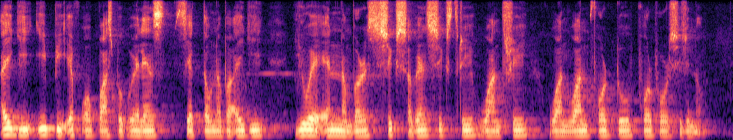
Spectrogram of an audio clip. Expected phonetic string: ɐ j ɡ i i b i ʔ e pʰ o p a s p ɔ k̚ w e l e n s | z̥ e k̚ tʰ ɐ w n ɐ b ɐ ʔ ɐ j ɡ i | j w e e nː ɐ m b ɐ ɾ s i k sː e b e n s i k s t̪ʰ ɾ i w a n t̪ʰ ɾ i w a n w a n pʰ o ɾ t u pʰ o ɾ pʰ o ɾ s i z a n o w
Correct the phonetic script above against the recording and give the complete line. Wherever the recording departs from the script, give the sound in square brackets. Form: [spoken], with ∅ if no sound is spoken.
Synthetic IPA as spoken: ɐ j ɡ i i [p] i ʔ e pʰ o p a s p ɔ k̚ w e l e n s | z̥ e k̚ [t] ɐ w n ɐ b ɐ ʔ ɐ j ɡ i | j [u] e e nː ɐ m b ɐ ɾ s i k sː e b e n s i k s t̪ʰ ɾ i w a n t̪ʰ ɾ i w a n w a n pʰ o ɾ t u pʰ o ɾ pʰ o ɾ s i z [i] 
